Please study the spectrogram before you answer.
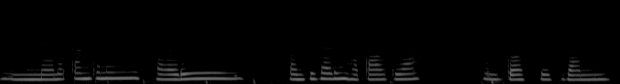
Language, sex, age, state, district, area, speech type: Santali, female, 18-30, West Bengal, Purba Bardhaman, rural, spontaneous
